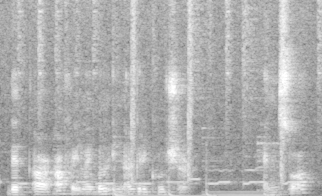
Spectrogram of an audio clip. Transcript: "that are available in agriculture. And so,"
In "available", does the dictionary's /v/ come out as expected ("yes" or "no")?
no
